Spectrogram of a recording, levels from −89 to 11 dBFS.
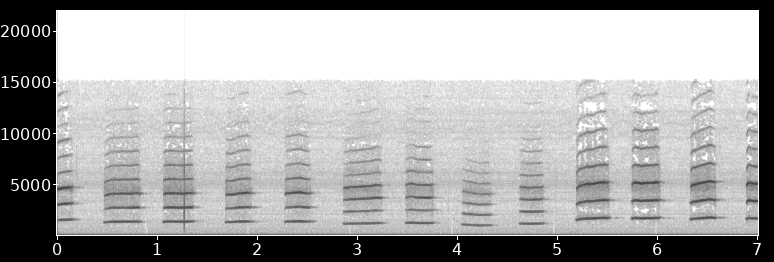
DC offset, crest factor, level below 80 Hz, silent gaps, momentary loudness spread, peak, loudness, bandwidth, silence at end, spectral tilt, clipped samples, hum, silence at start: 8%; 24 dB; -52 dBFS; none; 14 LU; 0 dBFS; -21 LUFS; 15.5 kHz; 0 s; 1 dB/octave; under 0.1%; none; 0 s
